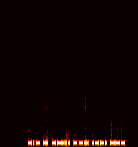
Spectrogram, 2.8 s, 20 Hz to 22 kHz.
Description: Morse code, heard as a keyed tone, about 44 wpm, 700 Hz. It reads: KI7ZPO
